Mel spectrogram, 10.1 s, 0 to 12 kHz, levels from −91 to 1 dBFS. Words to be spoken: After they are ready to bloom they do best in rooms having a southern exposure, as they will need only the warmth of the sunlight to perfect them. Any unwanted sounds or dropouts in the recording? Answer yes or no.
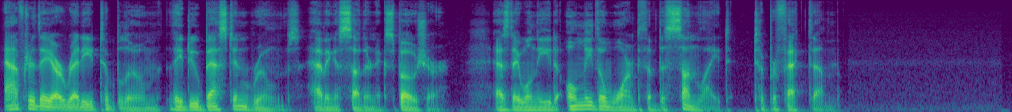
no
